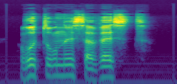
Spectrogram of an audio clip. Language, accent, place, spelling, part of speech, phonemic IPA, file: French, France, Lyon, retourner sa veste, verb, /ʁə.tuʁ.ne sa vɛst/, LL-Q150 (fra)-retourner sa veste.wav
- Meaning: to turn one's coat; to change sides; to change one's mind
